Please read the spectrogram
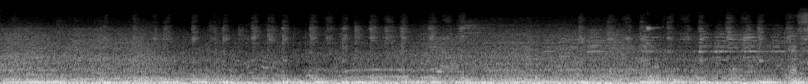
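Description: Low rumble of a moving bus's engine and road noise heard from inside the cabin, with music that has a steady beat and indistinct voices over it.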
